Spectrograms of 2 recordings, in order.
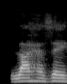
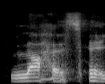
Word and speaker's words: laissez: i would consider myself more of like a la jose faire person when it comes to economics clearly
